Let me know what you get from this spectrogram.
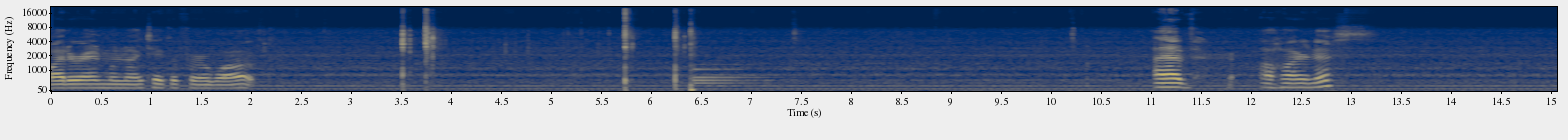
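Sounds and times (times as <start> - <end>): objects clicking and knocking: 3.5 - 4.0, 4.6 - 6.5.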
